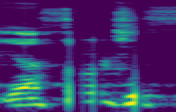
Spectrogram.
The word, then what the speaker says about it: Thorgy: You know, I agree with Allie that Thorgy Thor... and remember, it rhymes with orgy, so it's Thorgy.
